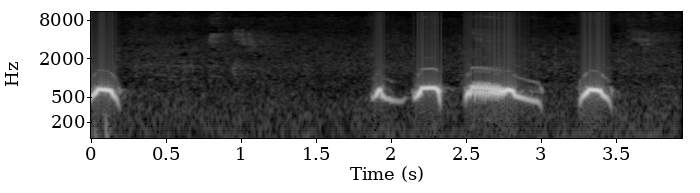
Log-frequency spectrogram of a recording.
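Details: Decoy dove calling to lure wild doves down: one soft coo, a pause, then a run of short hollow coos and a longer wavering coo in quick succession, closing with another short coo.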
